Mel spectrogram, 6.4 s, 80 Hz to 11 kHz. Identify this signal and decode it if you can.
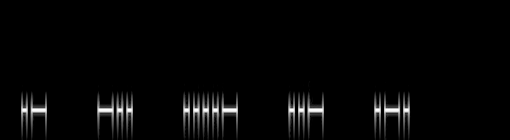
Morse code, heard as a keyed tone, about 20 wpm, spaced as for 10 wpm, 700 Hz. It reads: AD4UR
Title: 109 Lesson 18g - Letter m - Call Signs 20wpm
